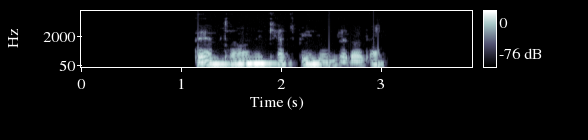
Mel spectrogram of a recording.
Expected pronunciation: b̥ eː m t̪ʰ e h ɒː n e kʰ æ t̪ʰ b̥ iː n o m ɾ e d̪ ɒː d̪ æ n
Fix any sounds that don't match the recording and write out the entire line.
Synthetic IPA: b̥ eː m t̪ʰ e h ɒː n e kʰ æ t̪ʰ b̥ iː n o m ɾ e d̪ ɒː d̪ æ n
